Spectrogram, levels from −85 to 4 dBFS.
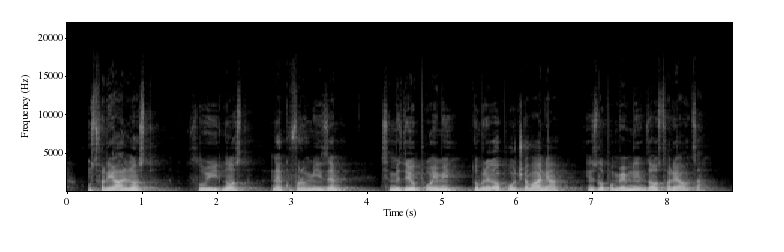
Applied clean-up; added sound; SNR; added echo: none; none; none; none.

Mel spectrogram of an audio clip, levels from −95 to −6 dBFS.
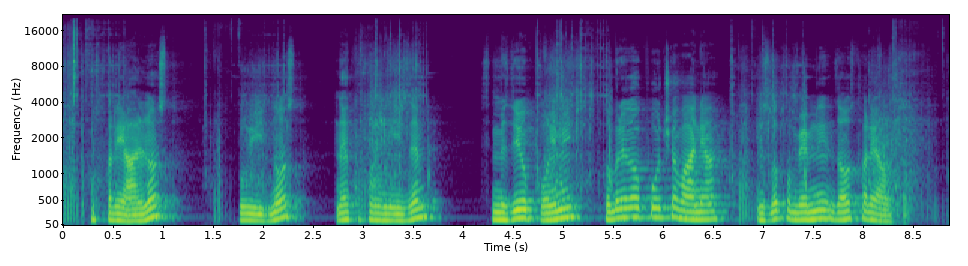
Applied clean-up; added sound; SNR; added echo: neural mask model RNNoise.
